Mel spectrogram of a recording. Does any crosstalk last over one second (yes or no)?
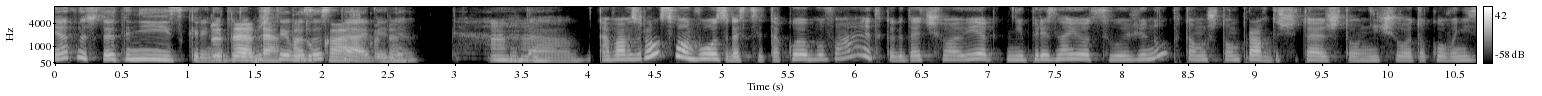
yes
